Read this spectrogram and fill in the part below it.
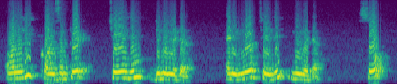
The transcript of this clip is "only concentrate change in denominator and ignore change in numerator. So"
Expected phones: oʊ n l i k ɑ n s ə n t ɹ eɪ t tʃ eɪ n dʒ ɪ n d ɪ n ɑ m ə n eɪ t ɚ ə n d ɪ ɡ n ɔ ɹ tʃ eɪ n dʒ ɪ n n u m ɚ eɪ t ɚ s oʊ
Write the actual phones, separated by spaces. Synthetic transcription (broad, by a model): oʊ n l i k ɑ n s ə n t ɹ eɪ t tʃ eɪ n dʒ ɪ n d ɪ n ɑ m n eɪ t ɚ ə n d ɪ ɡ n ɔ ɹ tʃ eɪ n dʒ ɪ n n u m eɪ t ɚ s oʊ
